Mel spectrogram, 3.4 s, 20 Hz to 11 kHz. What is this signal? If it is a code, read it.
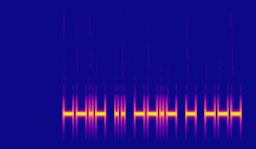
Morse code, heard as a keyed tone, about 29 wpm, 700 Hz. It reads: QIQTO
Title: Code Groups - 5 Letters - 28wpm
